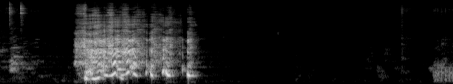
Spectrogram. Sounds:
Laughter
